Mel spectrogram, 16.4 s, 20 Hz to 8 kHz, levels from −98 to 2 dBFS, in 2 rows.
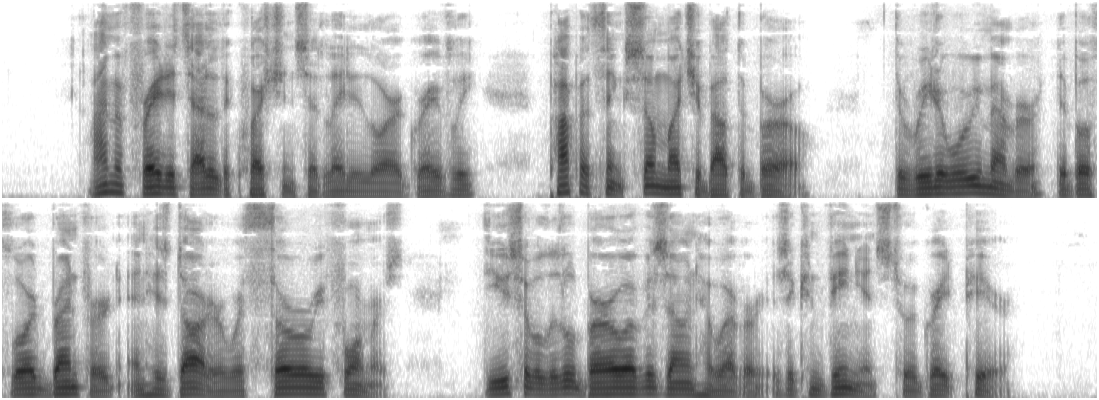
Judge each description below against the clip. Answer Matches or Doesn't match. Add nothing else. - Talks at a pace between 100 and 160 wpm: Doesn't match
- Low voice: Matches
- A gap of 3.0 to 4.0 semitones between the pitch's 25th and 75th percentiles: Doesn't match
